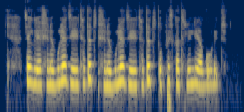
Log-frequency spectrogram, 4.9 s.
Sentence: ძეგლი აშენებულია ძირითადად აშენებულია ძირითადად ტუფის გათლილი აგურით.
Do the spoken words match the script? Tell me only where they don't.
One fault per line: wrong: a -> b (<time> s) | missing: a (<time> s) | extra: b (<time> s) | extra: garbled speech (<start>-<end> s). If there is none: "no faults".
no faults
